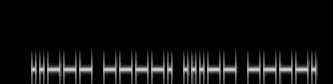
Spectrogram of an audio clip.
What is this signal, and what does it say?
Morse code, heard as a keyed tone, about 30 wpm, 700 Hz. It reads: 2939
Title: Numbers - 4-Digit 30wpm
